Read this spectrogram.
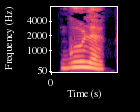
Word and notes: ಗುಳಕ್: Kannada

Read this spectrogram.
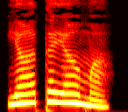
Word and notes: ಯಾತಯಾಮ: yātāyāma; Kannada

